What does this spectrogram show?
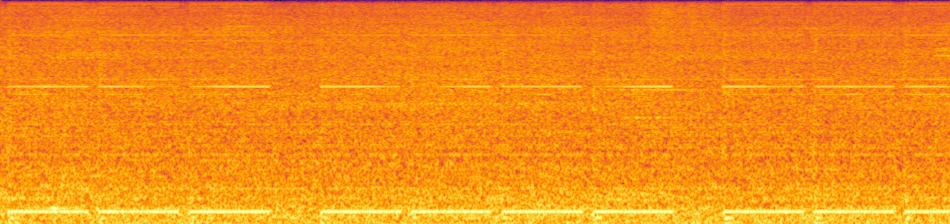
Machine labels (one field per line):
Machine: slide rail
